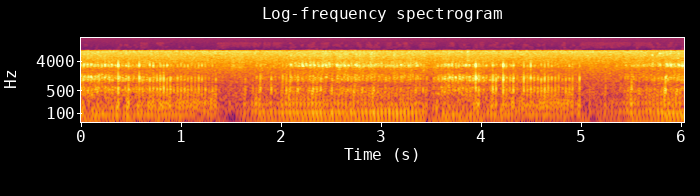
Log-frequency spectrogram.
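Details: Domestic cat named Rudolph purring while relaxing toward sleep: a steady low rumbling purr with pulses running continuously, breaking into a fresh breath cycle roughly every two seconds, with brief pauses between inhale and exhale.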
